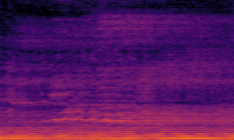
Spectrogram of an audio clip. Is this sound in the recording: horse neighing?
yes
